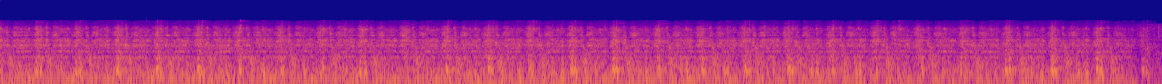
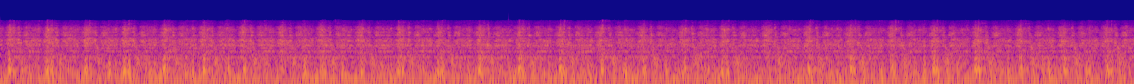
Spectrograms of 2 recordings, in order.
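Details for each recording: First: Well-built triple expansion model steam engine used as a comparison: even steady beat of about two exhaust pulses a second, no knocks or clatter, sounds entirely different and runs beautifully; normal running. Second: Worn triple expansion model steam engine awaiting rebuild, likely run much of its life on compressed air: busy uneven chuffing at about two and a half beats a second with irregular knocks, needs work to run properly; rough running.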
